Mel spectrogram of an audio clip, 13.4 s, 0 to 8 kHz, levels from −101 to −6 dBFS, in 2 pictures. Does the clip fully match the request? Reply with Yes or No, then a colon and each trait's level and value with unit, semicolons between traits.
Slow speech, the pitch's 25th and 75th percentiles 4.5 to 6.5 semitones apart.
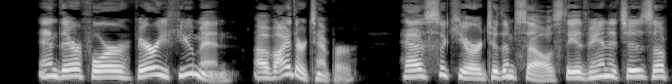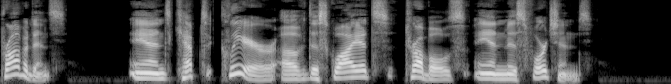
Yes: slow, 105 wpm; wide, 5.6 semitones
